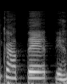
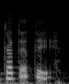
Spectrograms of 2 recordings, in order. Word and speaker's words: cateter: O certo é cateter. A palavra é o que, gente? Oxítona. A última sílaba é que é tônica.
